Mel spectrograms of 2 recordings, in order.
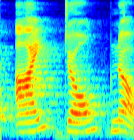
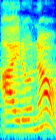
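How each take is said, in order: First: The words are said separately, each one clear. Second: The words are run together into one unit. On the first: "Provavelmente você respondeu I don't know" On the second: "Quando eu falo junto, vai ficar"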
